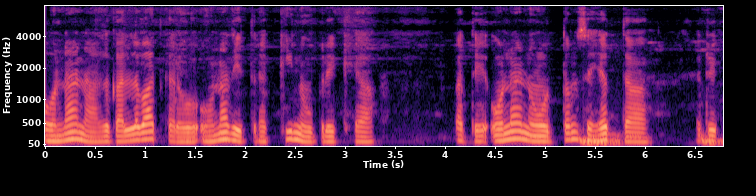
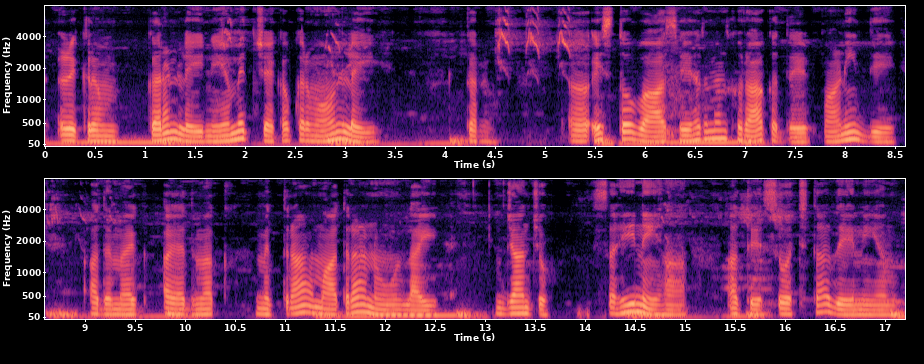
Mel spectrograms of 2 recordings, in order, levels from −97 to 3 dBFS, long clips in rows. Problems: background sounds at intervals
